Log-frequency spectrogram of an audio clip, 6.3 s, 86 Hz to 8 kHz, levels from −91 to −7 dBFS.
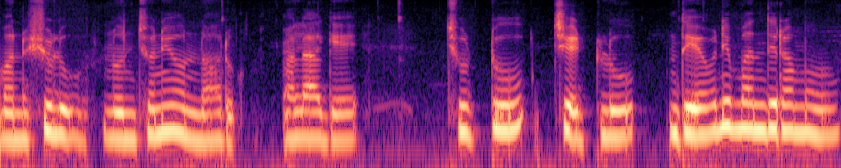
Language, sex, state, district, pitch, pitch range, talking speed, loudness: Telugu, female, Andhra Pradesh, Anantapur, 215 Hz, 195-230 Hz, 85 wpm, -18 LUFS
